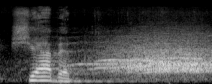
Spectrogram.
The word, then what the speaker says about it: Chabot: Congressman Steve Chabot. Great guy. Come up, Steve. Come up, Steve. You pronounced it right.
